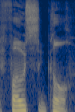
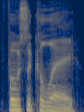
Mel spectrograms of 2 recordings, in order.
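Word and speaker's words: Folsa: Like like you think it's spel you think you'd say it fos or something. Fosa Clay. Fosa Clay, but it's it's not.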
